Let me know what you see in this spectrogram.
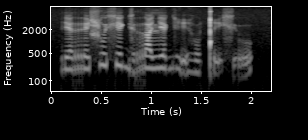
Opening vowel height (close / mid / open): mid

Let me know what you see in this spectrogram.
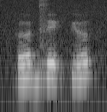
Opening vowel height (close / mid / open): mid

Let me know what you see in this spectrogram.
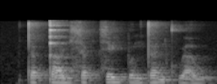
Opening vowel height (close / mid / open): open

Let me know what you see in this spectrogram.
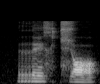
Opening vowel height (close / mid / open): mid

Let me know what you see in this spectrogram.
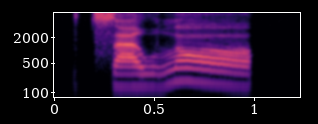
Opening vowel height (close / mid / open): open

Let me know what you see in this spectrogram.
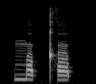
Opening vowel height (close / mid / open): open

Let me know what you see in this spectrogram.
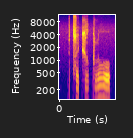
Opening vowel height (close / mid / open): open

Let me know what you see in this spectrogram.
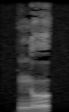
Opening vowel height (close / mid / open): mid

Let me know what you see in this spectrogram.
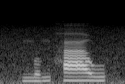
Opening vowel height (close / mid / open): close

